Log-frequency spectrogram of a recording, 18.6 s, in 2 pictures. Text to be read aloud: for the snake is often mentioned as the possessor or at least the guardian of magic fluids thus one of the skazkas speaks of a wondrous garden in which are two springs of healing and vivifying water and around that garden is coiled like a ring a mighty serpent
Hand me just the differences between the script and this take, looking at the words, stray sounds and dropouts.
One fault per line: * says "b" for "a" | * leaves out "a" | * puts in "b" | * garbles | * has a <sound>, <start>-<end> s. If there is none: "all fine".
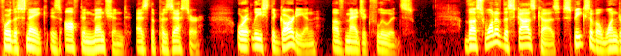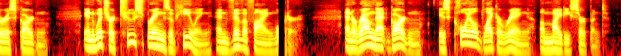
* has a dropout, 13.5-13.6 s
